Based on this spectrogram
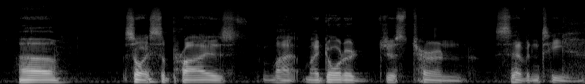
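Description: Very slowly and at a fairly low pitch, a man speaks in a very clean recording with a silent background. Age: 40s. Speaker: podcast co-host, voiceover actor. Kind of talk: casual chat. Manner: animated.

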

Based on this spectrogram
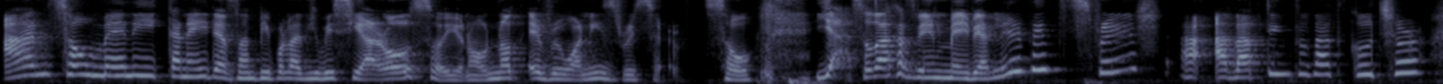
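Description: Amid noticeable background noise, a woman with a Latin American accent talks at a fairly quick pace in a high voice with very wide pitch swings. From Ecuador. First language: Spanish. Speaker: university lecturer. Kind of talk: interview conversation.

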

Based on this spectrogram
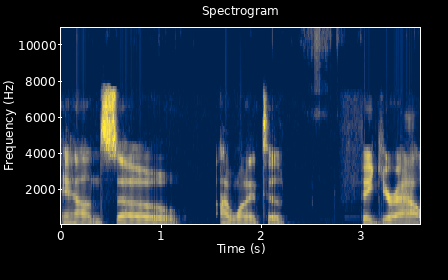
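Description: A man with a Southern US accent speaks with a very deep, low pitch. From US South. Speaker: author and podcaster. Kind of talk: casual interview. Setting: video call.

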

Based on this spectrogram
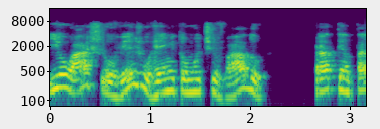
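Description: Here is a man with a high voice and ordinary pitch variation. He keeps to a moderate pace. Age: 20s. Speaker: motorsport betting tipster. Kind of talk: casual interview.

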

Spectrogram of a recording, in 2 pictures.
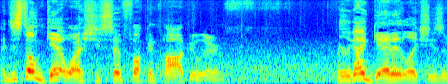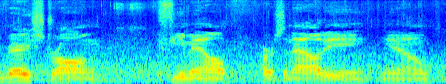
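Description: Against noticeable background noise, a man speaks in a fairly high voice with ordinary pitch variation, big swings in loudness and long, frequent pauses. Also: moderate pace. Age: 20s. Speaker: podcaster and band musician. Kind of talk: casual monologue. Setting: in a car. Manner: casual, filler-heavy.

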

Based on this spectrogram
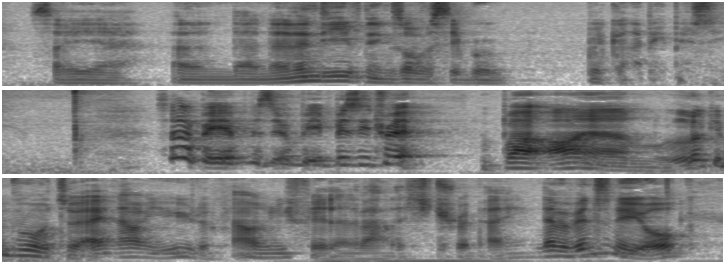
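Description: Over noticeable background noise, a man talks at a very fast pace. His loudness swings widely. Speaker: podcast host. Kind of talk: casual chat.

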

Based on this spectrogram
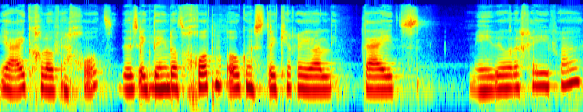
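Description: A woman talks fairly slowly in a monotone, flat intonation. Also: medium pitch for a woman. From Nigeria, then Friesland from age eight. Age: 20s. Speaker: fashion model. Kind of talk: casual chat.

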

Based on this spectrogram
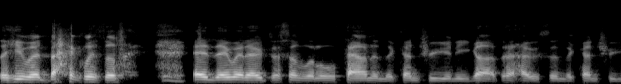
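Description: Talking at a moderate pace, a man with a plain, everyday voice keeps a fairly low pitch and fairly even intonation, with big swings in loudness. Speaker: cannabis breeder and grower. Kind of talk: casual chat. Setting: video call.

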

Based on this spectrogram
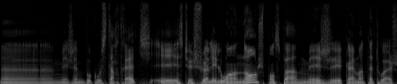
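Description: Recorded very cleanly against a silent background, a man with a fairly low pitch talks in an unremarkable speaking voice. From Vienne, France. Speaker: comedian. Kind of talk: casual chat. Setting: studio.

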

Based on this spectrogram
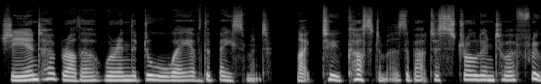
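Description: This is reading aloud in a natural voice with fairly even intonation. The background is quiet.

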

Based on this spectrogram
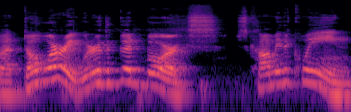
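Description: In a put-on character voice, a man talks at a fairly slow pace with a high pitch and very wide pitch swings. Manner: imitation, playful.

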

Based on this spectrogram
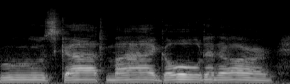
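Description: A man's put-on character voice, fairly low and monotone, with flat intonation. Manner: spooky.

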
